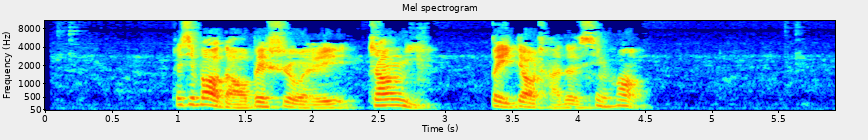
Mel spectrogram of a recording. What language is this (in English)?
Chinese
